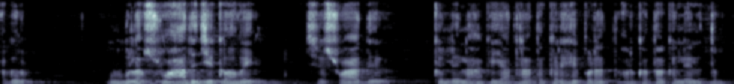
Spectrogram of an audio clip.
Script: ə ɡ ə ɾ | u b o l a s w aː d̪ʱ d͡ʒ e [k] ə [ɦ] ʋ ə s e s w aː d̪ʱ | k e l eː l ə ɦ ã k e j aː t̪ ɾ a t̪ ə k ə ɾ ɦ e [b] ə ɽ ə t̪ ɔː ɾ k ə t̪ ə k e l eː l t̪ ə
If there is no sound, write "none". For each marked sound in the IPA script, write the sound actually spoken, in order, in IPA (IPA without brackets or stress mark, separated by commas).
k, ɦ, p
